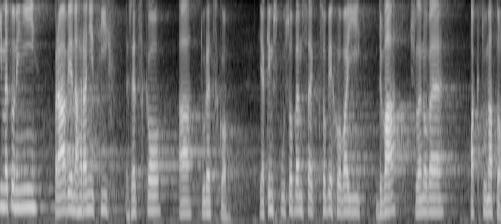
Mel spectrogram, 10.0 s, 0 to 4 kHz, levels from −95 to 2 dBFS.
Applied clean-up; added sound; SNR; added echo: none; none; none; none.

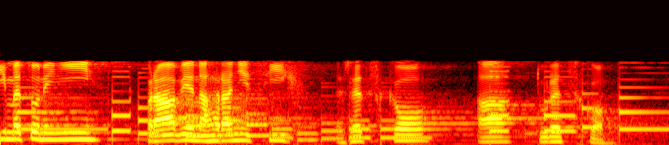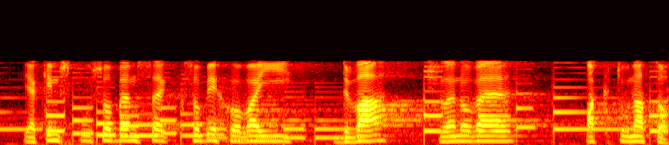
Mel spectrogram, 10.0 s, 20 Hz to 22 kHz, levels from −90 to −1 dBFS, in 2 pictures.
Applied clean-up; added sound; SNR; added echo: none; Guitar; 7 dB; none.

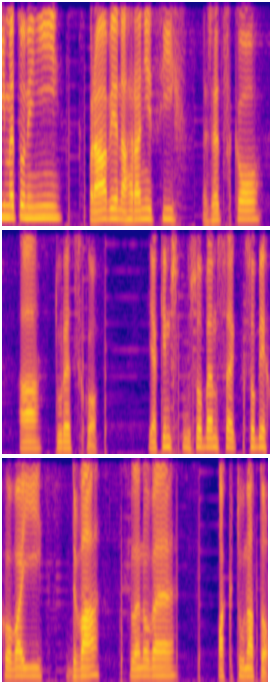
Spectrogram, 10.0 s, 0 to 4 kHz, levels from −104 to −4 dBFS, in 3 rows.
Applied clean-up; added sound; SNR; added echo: neural separator model SepFormer WHAM!.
